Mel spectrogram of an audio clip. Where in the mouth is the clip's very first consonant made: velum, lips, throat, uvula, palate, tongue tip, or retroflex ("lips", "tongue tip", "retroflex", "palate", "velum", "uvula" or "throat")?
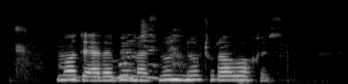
lips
